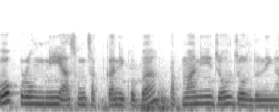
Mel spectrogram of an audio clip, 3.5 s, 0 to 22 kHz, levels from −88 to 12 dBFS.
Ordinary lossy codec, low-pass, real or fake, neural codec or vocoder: Opus, 24 kbps; 7.2 kHz; real; none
